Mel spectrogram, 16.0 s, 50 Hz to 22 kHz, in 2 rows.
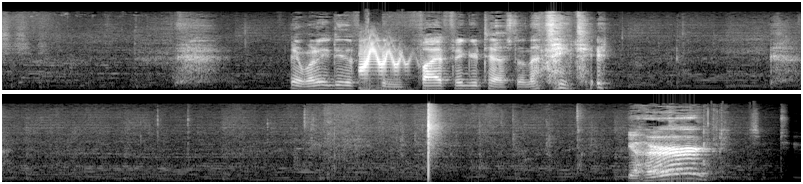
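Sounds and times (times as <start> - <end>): faint background music: 0.0 - 15.9.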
